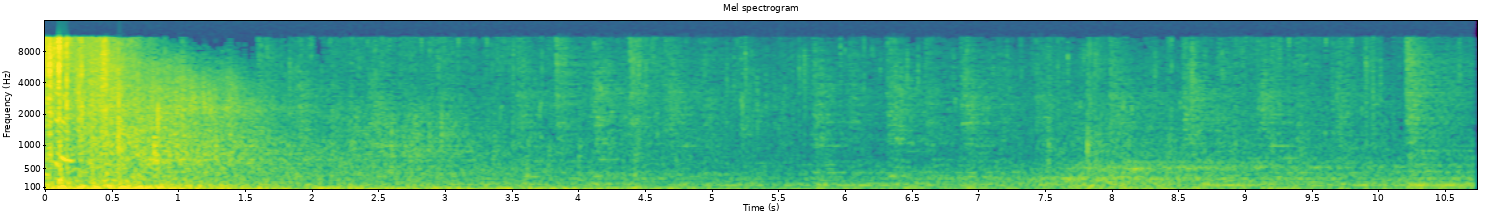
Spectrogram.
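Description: Fiery Confringo spell blast in the Hogwarts Legacy video game: a loud, broad burst at the start that rumbles and crackles, then settles into a sustained lower roar of game ambience.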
